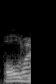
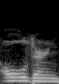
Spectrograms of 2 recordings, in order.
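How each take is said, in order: First: The word has no R sound before the N. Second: The word has an R sound before the N. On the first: The speaker calls it right. "I think it's O L D E N" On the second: The speaker calls it wrong. "Anthony says Oldern with an R in there"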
